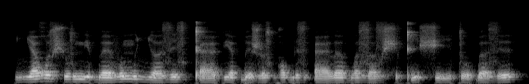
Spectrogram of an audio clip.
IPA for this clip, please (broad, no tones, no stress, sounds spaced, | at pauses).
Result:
ʎ æ ʁʷ ʌ z ʃ u z mʲ æ b ɛ v ə m ʊ ʎ ɜ z i z kʼ æ pʲ æ ɓ ɪ z ɭ ʊ z ɡ ɔ b ɪ z ʔ æ l ɜ b ʌ z ʌ z ʃ ə kʼ i ʃ i t ʊ ɓ ɜ z ɪ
